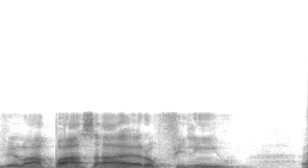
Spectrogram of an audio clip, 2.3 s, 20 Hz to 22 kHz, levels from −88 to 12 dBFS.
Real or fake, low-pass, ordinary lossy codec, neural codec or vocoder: real; 7.2 kHz; none; none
